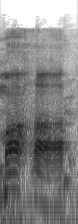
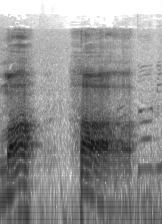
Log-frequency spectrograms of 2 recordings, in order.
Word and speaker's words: Mach: Except the way they pronounced Mach was weird in Japan. They're all like Maha, and he's all like, what the Mach speed thing? It's all like Maha, and then he's all like, "Kamen Rider Maha."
